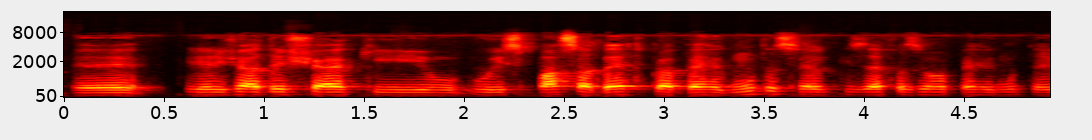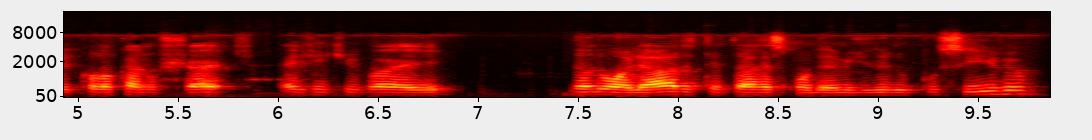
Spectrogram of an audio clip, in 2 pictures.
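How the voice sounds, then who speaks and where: A man's voice: mid-range voice, level tone, a little fast, dark tone. A man, hosting a casual live chat in an informal, hesitant way on lo-fi audio. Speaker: host, business administrator. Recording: dull lo-fi live stream audio.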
